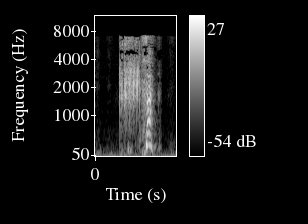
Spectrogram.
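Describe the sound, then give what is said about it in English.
A fart sound effect plays over a phone line: a sudden, loud sputtery burst followed by a brief buzzy tone that drops in pitch, lasting about a second, with no talking. “It's just a fart.”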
